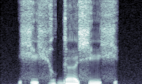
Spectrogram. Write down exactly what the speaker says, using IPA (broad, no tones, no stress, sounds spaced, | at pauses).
ç i ç o̤ ɡ æ ɕ i ç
